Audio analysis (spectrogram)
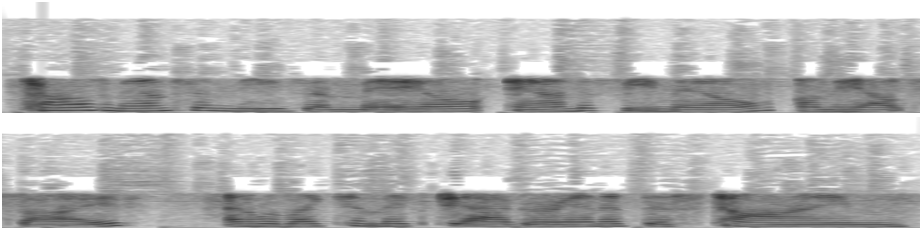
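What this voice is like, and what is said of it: Impression of a crazy lady. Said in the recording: “Got a lot of crazy lady impressions. ... pretty good. ... Seem to love her, and they seem to have her down. ... That was an impression.”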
